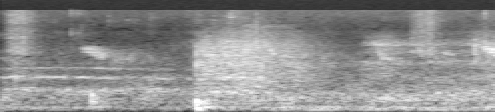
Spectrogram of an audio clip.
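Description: Near silence: room tone, with one faint tick about a second in.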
